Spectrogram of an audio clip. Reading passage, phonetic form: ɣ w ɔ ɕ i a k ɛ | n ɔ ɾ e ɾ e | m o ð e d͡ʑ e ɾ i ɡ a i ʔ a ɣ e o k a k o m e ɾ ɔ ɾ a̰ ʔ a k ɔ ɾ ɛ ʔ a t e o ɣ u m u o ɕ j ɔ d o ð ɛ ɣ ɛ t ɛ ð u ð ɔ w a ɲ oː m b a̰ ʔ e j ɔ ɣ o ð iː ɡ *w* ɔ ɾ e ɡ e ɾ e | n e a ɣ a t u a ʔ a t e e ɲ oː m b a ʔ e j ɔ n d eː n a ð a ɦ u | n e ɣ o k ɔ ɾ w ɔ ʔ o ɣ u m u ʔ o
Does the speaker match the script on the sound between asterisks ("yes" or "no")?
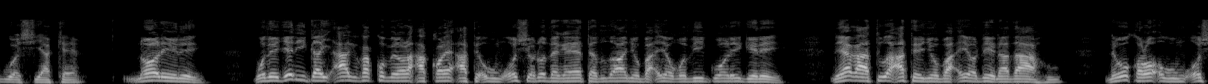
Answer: yes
